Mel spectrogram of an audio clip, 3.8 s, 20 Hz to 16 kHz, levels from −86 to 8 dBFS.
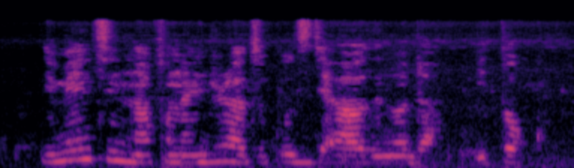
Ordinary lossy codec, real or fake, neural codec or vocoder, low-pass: AAC, 48 kbps; real; none; 9.9 kHz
